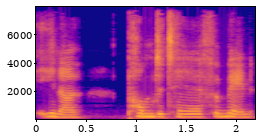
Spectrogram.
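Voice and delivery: ordinary talk, nothing marked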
